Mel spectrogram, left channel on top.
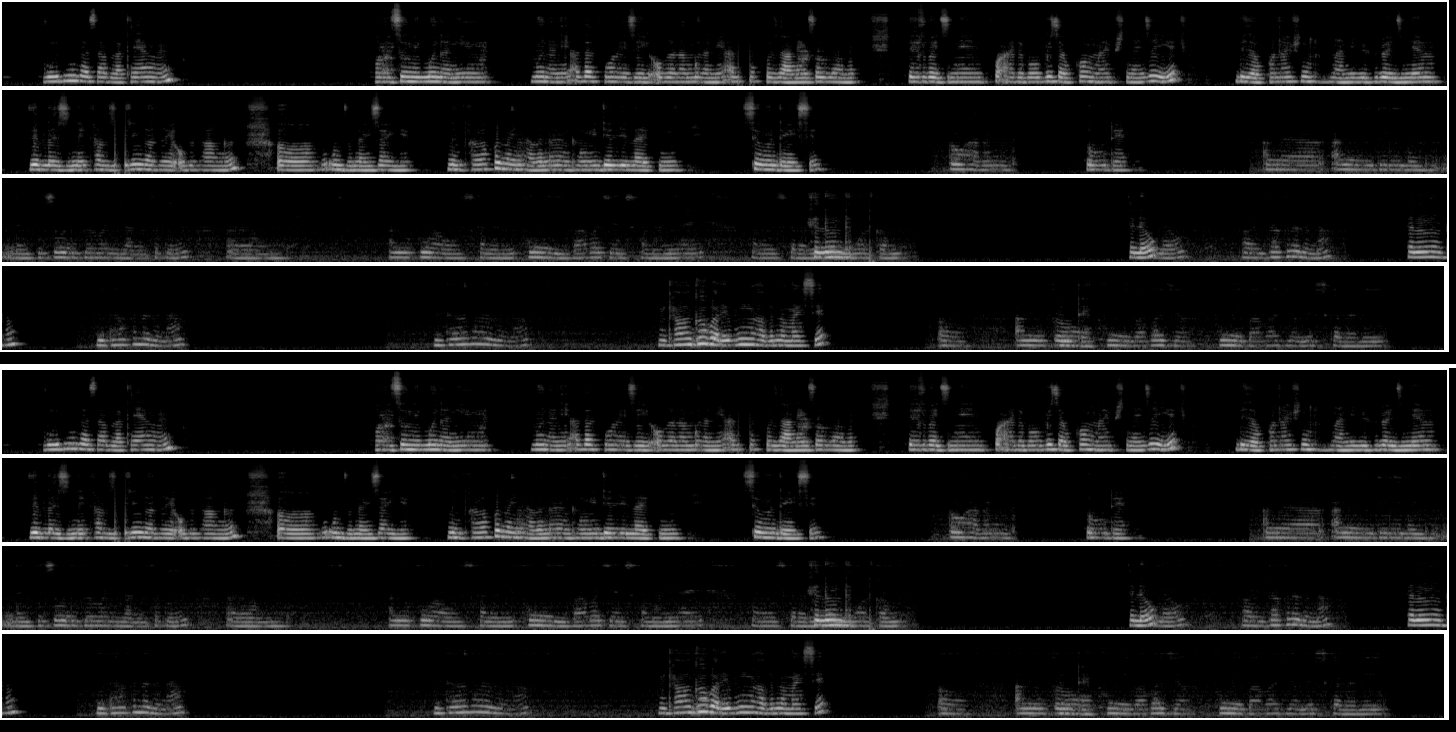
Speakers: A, on the left (about 60°); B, on the right (about 55°).
A: रिंगा जाब्लाथाय आङो जोंनि मोनानि मोनानि आदारखौ होनाय जायो। अब्लाना मोनानि आदारखौ जानाय जायो आरो बेफोरबायदिनो आरोबाव बिजाबखौ आं नायफिन नाय जायो बिजाबखौ नायफिननानै बेफोरबायदिनो जेब्ला जिनै थामजि रिंगा जायो अब्ला आङो ओ उन्दुनाय जायो नोंथाङा फोरमायनो
B: नोंथां
A: हागोन ना नोंथांनि दैडेलि लाइफनि सोमोन्दै एसे
B: औ हागोन
A: औ दे
B: आंङो आंनि दैलि लाइफ लाइफनि सोमोन्दै फोरमायनो लानाय जादों आङो फुङाव सिखारनानै फुंनि बा बाजियाव सिखारनानैहाय सिखारनानै
A: हेल' नोंथां
B: मरनिं वार्कआव
A: हेल'
B: हेलौ नोंथां खोनादोंना
A: हेलौ नोंथां
B: नोंथांङा खोनादोंना <unintelligible>
A: नोंथाङा
B: हेलौ
A: गोबारै बुंनो हागोन नामा एसे
B: औ आङो फुङाव
A: औ दे
B: फुंनिबा बाजियाव फुंनि बा बाजियावनो सिखारनानै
